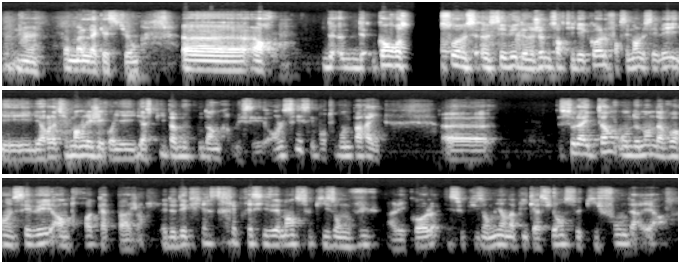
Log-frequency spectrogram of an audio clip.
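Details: Adult male speaker; normal voice.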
